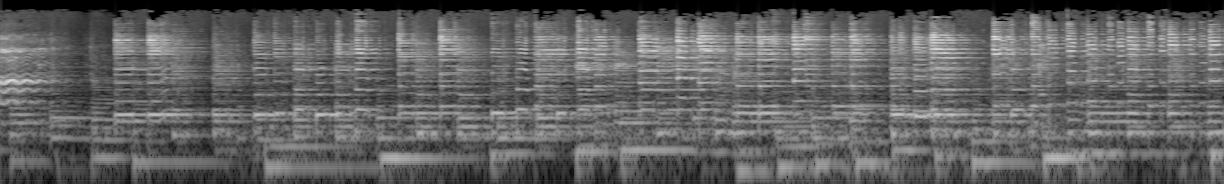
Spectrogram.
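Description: Instrumental guitar passage in Peruvian criollo style: acoustic guitars picking a quick melodic run over a walking bass line, after a sung note with vibrato fades out right at the start.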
